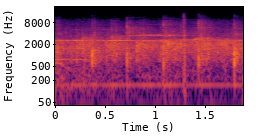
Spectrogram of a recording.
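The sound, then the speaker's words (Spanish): An audience applauds for God, a steady wash of many hands clapping at moderate volume, with a few sharper individual claps standing out and a low constant hum underneath. “Bueno, un fuerte aplauso para Dios.”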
